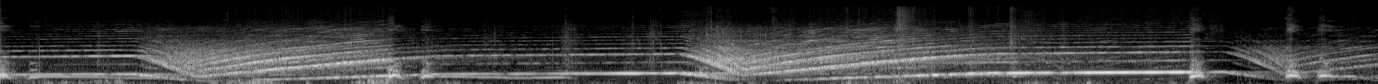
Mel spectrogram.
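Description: A Rottweiler 'sings' in long, rich howls that swoop down and then climb slowly to a sustained note.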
